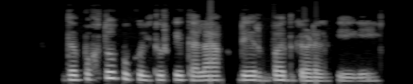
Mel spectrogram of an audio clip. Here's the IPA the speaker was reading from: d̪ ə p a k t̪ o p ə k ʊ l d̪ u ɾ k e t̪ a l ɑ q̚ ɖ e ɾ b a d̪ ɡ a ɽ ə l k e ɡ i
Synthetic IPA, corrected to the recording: d̪ ə p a x t̪ o p ə k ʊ l t̪ u ɾ k e t̪ a l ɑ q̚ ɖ e ɾ b a d̪ ɡ a ɽ ə l k e ɡ i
